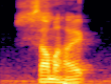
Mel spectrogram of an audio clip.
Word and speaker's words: Salma Hayek: Salma Hayek.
